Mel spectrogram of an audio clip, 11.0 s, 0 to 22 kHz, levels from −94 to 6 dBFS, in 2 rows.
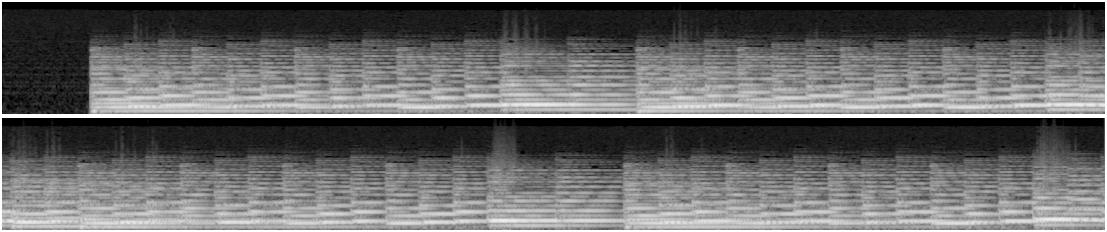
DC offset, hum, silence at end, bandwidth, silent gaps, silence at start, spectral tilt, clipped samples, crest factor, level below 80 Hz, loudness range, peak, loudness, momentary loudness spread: under 0.1%; none; 0 s; 5.6 kHz; none; 0.45 s; -9 dB/octave; 0.1%; 10 dB; -46 dBFS; 1 LU; 0 dBFS; -10 LUFS; 5 LU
